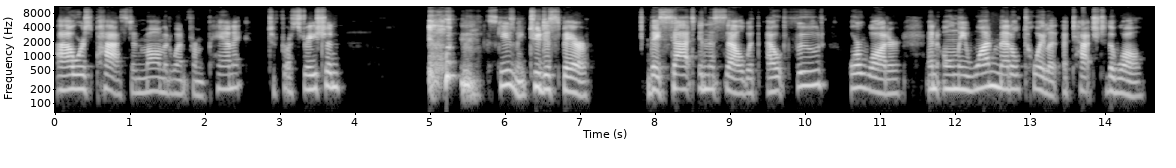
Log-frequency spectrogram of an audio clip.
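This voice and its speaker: A woman teacher reading a novel chapter aloud to her class in a steady, expressive voice. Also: mid-range voice, slow pace, dry recording.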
